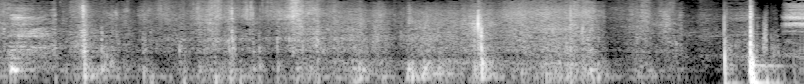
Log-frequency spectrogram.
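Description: Rummaging through belongings: scattered clicks and knocks of things being handled, with one loud thump about seven and a half seconds in.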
